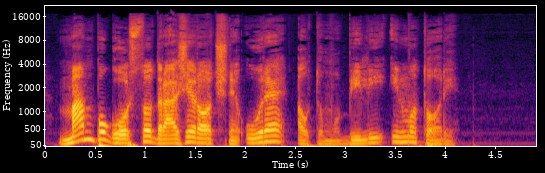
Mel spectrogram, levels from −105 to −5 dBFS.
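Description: Generation loss, likely from around seven successive Vorbis encodes near 70 to 80 kbit/s, leaves the speech swirly, hollow and smeared throughout, with softened attacks and nothing above 19.3 kHz. At 3.65 s, just after "avtomobili in", overlapping chunks replay a 12 ms piece at the join, consistent with 2 s chunks, producing a brief click-like stutter.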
